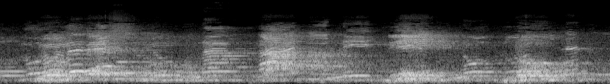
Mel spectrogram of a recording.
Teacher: জিহ্বার আগা তার বরাবর উপরে তালের সঙ্গে লাগাইয়া, নুন সবর না, নুন জের নি, নুন পেশ নু, না, নি, নো।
